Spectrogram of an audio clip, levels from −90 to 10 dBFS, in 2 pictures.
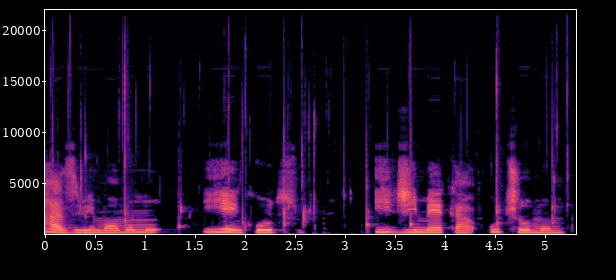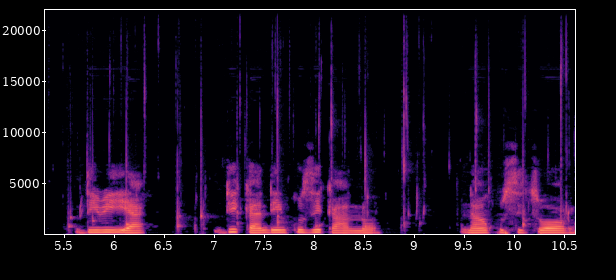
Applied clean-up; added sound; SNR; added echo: classical method spectral subtraction.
